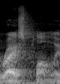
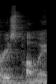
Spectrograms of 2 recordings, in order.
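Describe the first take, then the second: First: The first name has an 'eye' vowel. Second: The first name has an 'ee' vowel. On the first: The speaker calls it right. "It's John Rice Plumley, which we were corrected yesterday" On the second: The speaker calls it wrong. "I know we've been saying it wrong. It's not Reese Plumley"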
